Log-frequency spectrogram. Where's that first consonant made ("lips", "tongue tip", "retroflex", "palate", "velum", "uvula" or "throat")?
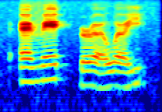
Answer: throat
